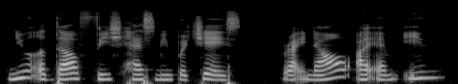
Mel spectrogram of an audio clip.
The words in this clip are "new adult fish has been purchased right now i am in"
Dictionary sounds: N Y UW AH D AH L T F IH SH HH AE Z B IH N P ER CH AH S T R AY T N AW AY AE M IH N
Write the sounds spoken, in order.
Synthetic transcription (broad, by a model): N Y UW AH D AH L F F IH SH HH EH S B IH N P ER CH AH S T R AY T N AW AY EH M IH N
